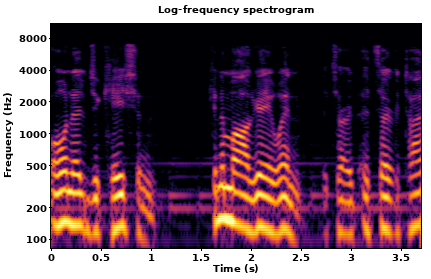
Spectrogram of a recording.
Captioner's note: speaking in foreign language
